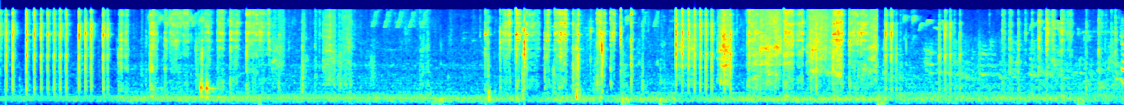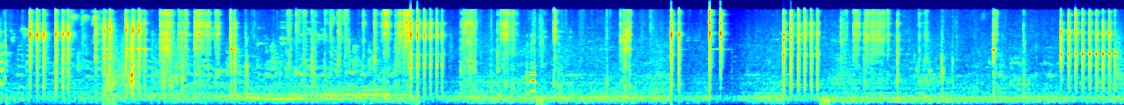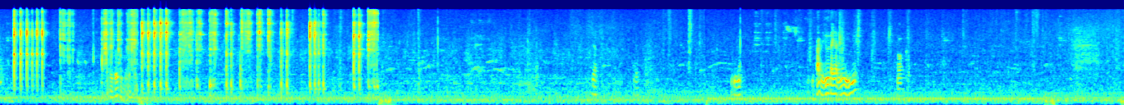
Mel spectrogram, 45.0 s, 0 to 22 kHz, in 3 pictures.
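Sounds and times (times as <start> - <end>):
trowel scraping mortar: 1.6 - 4.8, 6.5 - 8.4, 9.0 - 12.8, 13.4 - 22.0, 26.2 - 27.0
trowel knocking bricks: 15.4 - 18.3.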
